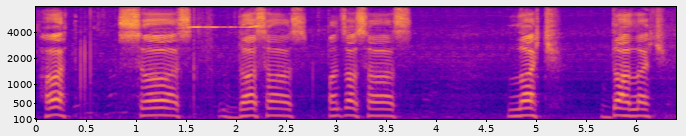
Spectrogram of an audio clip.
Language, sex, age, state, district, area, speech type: Kashmiri, male, 30-45, Jammu and Kashmir, Kupwara, rural, spontaneous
